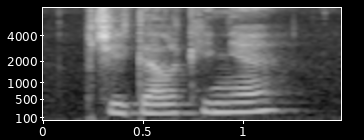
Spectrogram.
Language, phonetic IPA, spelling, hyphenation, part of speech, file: Czech, [ˈpr̝̊iːtɛlkɪɲɛ], přítelkyně, pří‧tel‧ky‧ně, noun, Cs-přítelkyně.ogg
- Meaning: 1. girlfriend (female partner in a romantic relationship) 2. girl friend (female friend)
